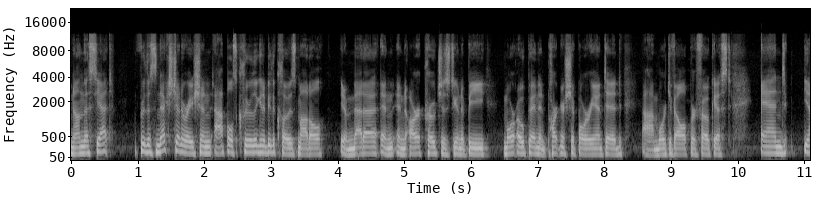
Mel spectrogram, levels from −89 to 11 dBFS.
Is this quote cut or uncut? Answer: uncut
